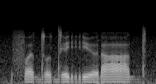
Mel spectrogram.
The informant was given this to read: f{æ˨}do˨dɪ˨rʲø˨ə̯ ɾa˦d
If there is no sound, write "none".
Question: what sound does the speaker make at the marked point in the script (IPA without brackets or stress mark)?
ɐ˨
